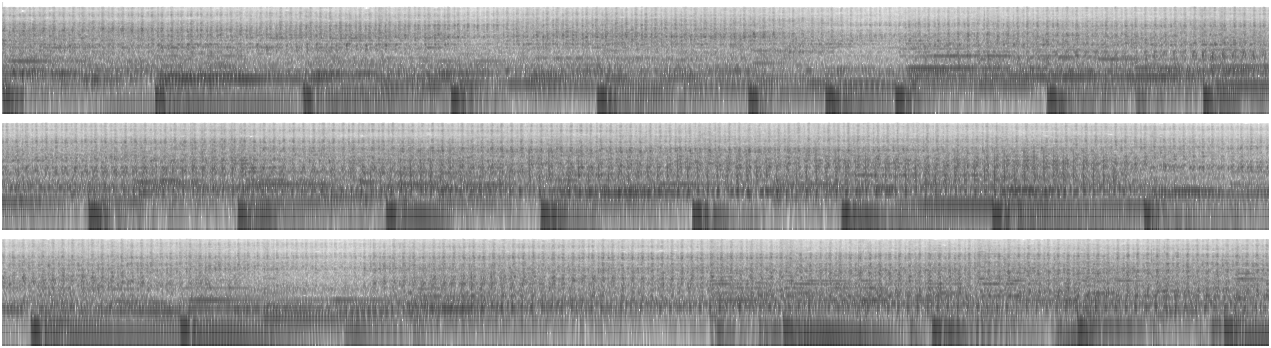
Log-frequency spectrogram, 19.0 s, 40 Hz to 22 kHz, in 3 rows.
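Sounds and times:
background music with beat: 0.0 - 19.0
scroll saw cutting plywood: 0.0 - 19.0.

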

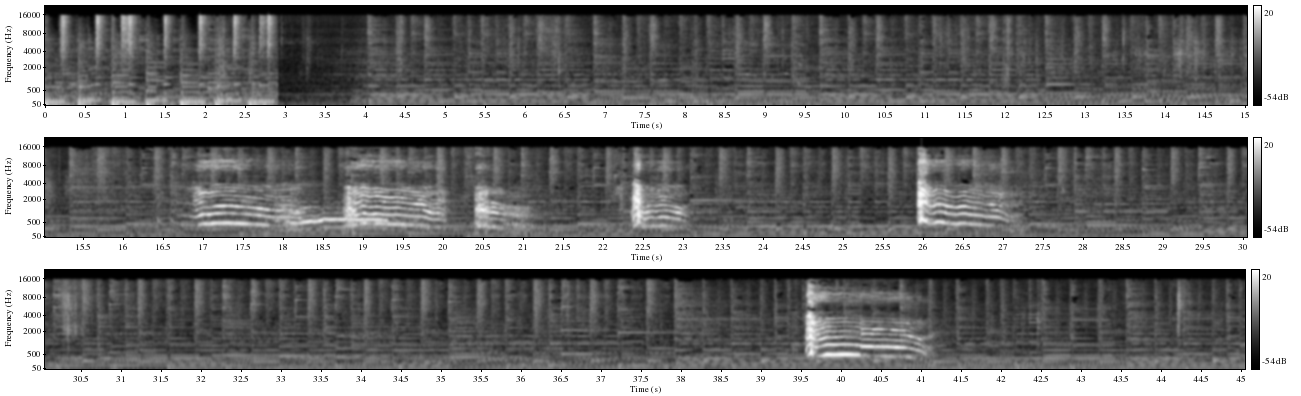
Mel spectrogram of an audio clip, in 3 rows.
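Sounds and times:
soft music: 0.0 - 45.0
dog howling and yelping: 16.4 - 21.4, 22.2 - 23.2, 25.9 - 27.4, 39.4 - 41.2.

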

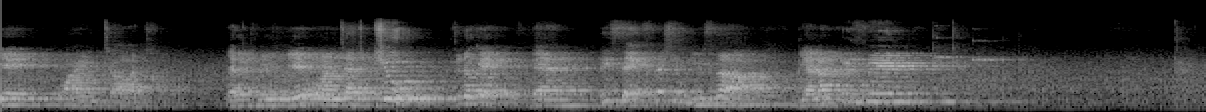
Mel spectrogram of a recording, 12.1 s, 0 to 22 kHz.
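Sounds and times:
man speaking: 0.0 - 9.5
chalk squeak: 9.1 - 10.4.

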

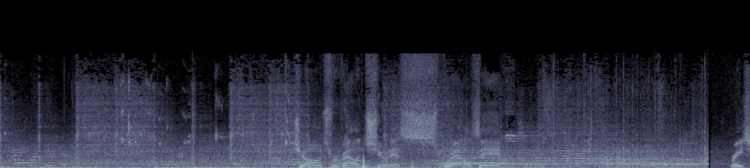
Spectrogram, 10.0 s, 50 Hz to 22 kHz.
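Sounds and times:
basketball dribbled on hardwood: 4.3 - 5.9.

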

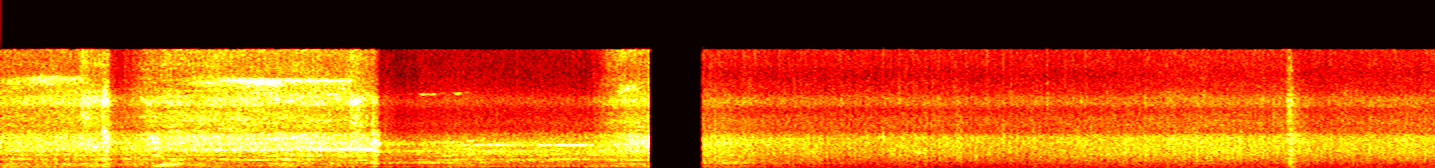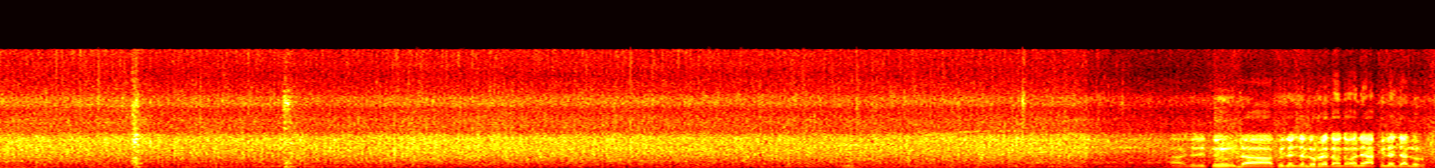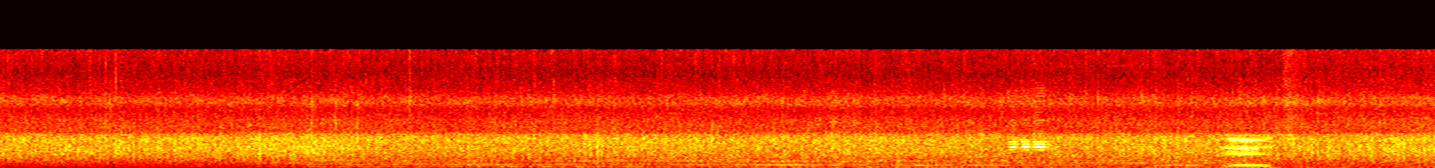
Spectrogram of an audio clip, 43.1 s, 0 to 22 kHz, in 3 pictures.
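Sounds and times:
truck passing on wet road: 0.0 - 43.0
steady rain hiss: 7.0 - 43.0.

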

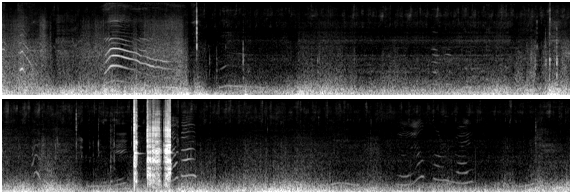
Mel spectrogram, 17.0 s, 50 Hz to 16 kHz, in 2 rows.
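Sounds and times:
wind rushing over microphone: 0.0 - 17.0
child's high-pitched cry: 1.5 - 2.6, 3.2 - 3.8, 13.4 - 13.8.

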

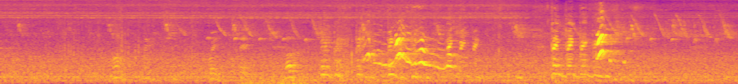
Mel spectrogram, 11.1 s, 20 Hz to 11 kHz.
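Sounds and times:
dog yip rising in pitch: 5.4 - 6.9, 8.9 - 9.5.

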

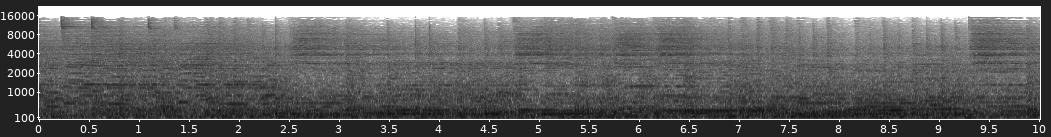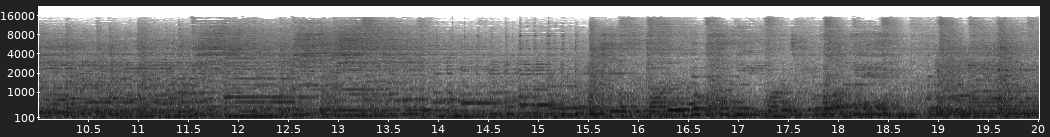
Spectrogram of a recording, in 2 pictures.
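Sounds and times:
drum kit: 0.0 - 20.0
electric guitars: 0.0 - 20.0
keyboards: 0.0 - 20.0.

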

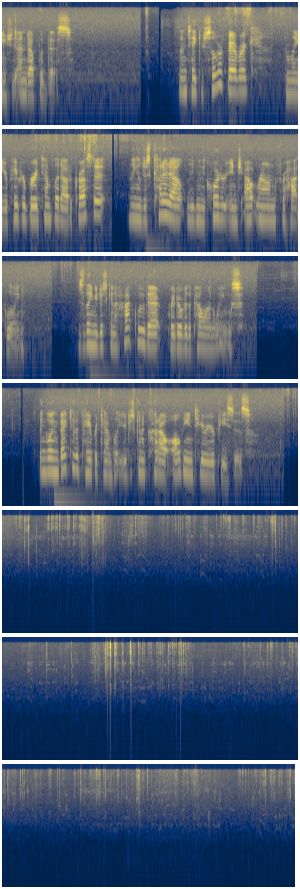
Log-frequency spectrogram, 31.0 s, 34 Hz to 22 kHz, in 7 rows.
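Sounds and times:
paper rustling: 17.5 - 31.0
scissors snipping paper: 17.6 - 31.0.

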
